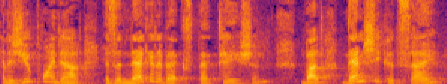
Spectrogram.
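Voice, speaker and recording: An older woman giving a measured, explanatory seminar talk, referring to herself in the third person. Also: medium pitch, lively intonation. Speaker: spiritual speaker answering a guest. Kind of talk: live seminar channeling talk.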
